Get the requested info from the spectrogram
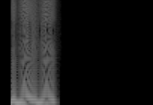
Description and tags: Wrong Ball
space, game, Alien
